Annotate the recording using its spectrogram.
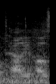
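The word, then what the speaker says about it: Thalia Hall: already talking about that it's not tah Hall Talia Hall what the locals say but you know whatever there's no accent um so so anyway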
